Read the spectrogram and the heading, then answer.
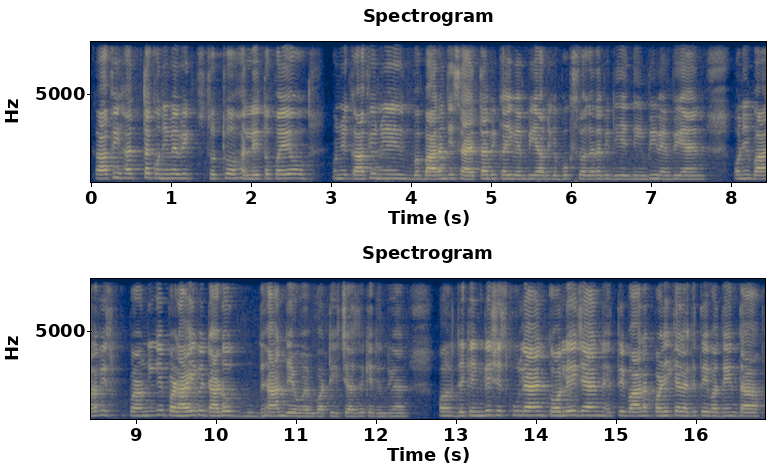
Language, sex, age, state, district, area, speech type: Sindhi, female, 45-60, Uttar Pradesh, Lucknow, urban, spontaneous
